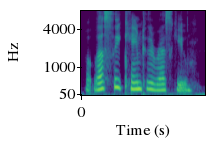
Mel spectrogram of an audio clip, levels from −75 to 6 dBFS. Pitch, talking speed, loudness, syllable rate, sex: 225 Hz, 230 wpm, -17 LUFS, 5.9 syllables/s, female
